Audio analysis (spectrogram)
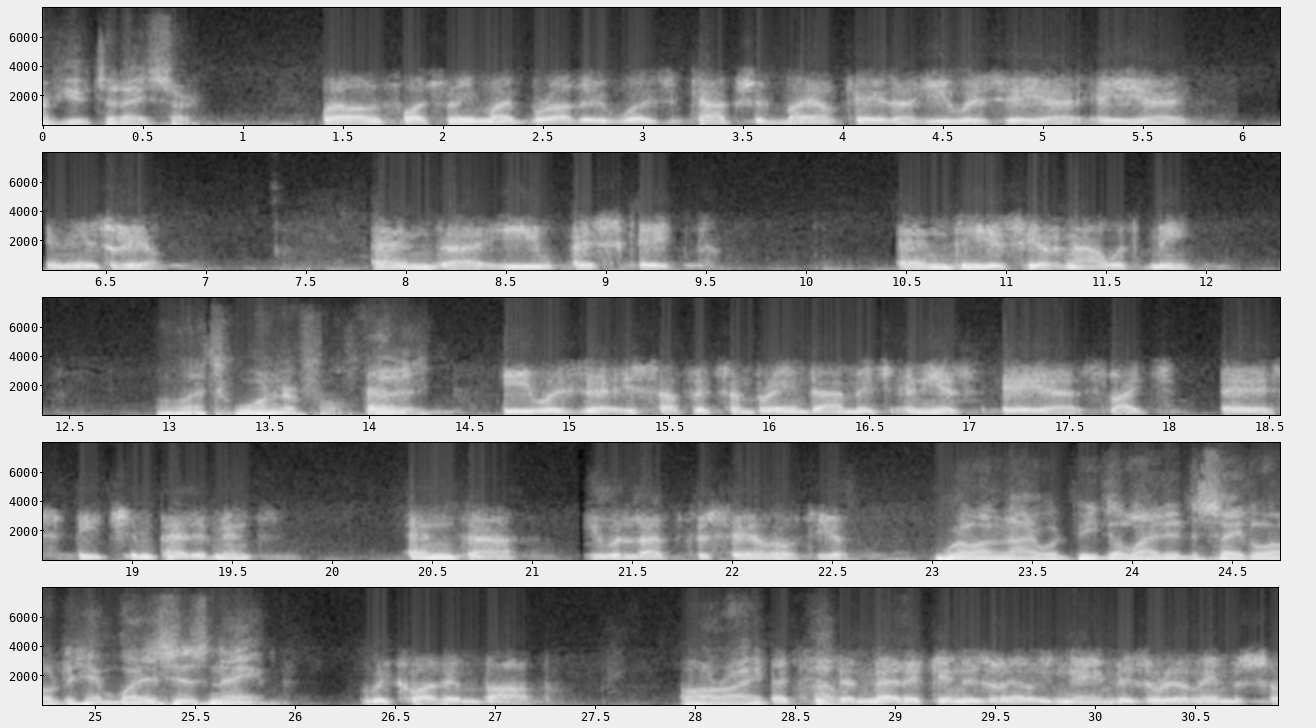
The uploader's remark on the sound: The Famous Phony Phone Call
